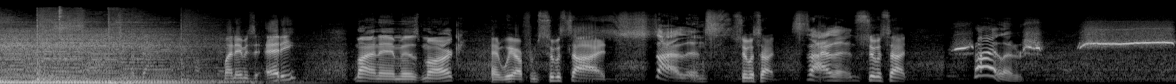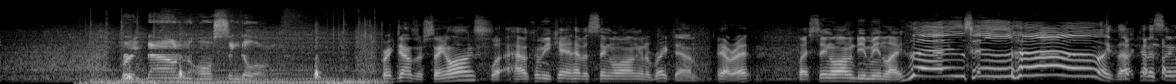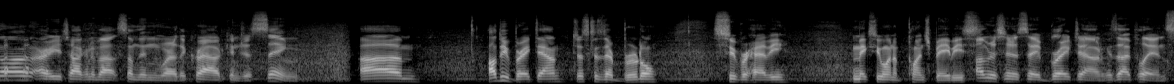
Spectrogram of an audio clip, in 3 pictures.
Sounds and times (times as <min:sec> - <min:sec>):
Speech: 0:02.2 - 0:10.4, 0:12.9 - 0:14.5, 0:15.6 - 0:26.5, 0:27.1 - 0:27.7, 0:28.3 - 0:31.4, 0:32.0 - 0:35.2.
